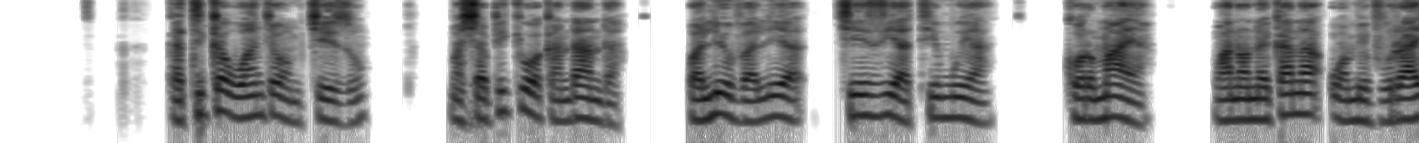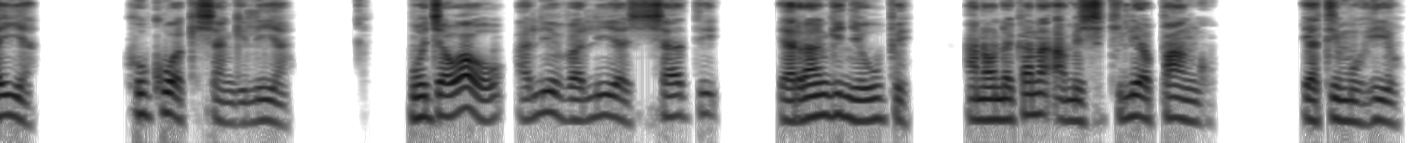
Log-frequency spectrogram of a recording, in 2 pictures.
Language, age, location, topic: Swahili, 36-49, Nakuru, government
